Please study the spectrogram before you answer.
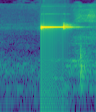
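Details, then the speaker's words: Tafonius Junior large animal ventilator during self-test: single clear high-pitched electronic beep as the piston reaches the bottom and resets, before the leak test prompt. "the Piston is now going to the bottom once it gets to the bottom it's going to reset itself I'm going to get a beep there we go"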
